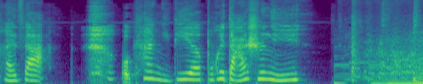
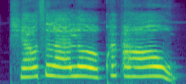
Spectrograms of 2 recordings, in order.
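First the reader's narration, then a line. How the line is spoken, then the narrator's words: Child shouting. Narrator (Chinese): 他五岁的儿子呢就喊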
